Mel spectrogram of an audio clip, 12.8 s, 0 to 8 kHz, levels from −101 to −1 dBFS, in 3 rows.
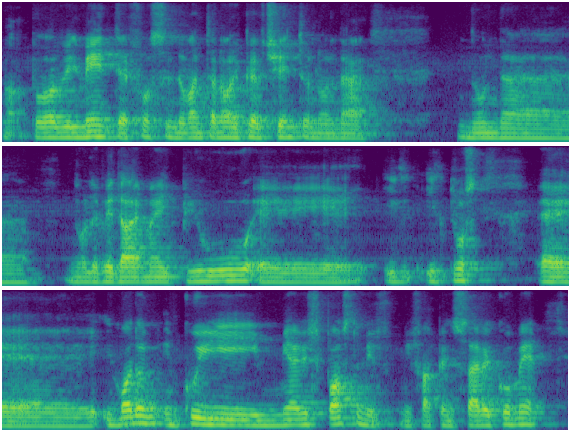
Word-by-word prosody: Ma, - - -9
probabilmente 110 +2 +2
forse 120 -1 -5
il - - -3
99% 110 +2 0
non 100 -2 -4 0.9
non 100 -4 -4 0.3
non 100 0 -6
le 100 - -1
vedrai 105 0 +5
mai 105 0 -1
più 115 +4 +1
e 95 -1 -4
il 100 +1 -9
il 110 0 -7
tuo 125 +2 0
s 125 +1 -5 0.4
ehm, 95 -2 0
il 120 - -4
modo 150 +4 +5
in 120 -2 -4
cui 120 -4 +3
mi 110 +1 -2
hai 120 - +4
risposto 135 +3 +2
mi 110 -5 -2
f - - -14
mi 100 -4 -10
fa - - -4
pensare 105 +1 +1
come 130 +1 -1
110 Hz, 145 wpm, -21 LUFS, 100-120 Hz, 0.9 s, vedrai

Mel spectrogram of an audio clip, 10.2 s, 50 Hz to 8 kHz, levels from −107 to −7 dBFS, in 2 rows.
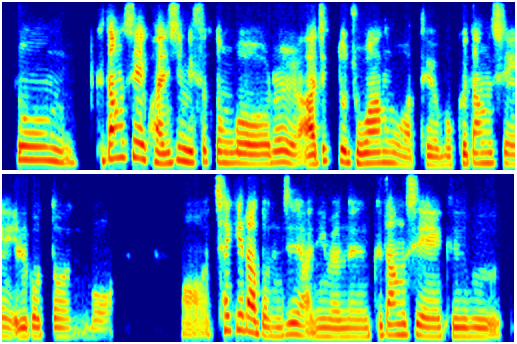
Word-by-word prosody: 좀 235 -5 0 0.2
그 220 - -5
당시에 275 +1 +5
관심 195 +2 +3
있었던 195 -1 -2
거를 175 +1 +1
아직도 205 +4 +4
좋아하는 185 +1 +3
것 170 -4 -6
같아요. 145 +1 -4
뭐 150 0 -7
그 170 - 0
당시에 180 -2 -3
읽었던 155 0 -3 0.2
뭐 145 -1 -11 0.7
어 - - -7
책이라든지 195 - +1
아니면은 150 -1 -4
그 - - -4
당시에 185 -3 -1
그 155 -1 -3
180 Hz, 275 characters per minute, -25 LUFS, 155-200 Hz, 0.7 s, 당시에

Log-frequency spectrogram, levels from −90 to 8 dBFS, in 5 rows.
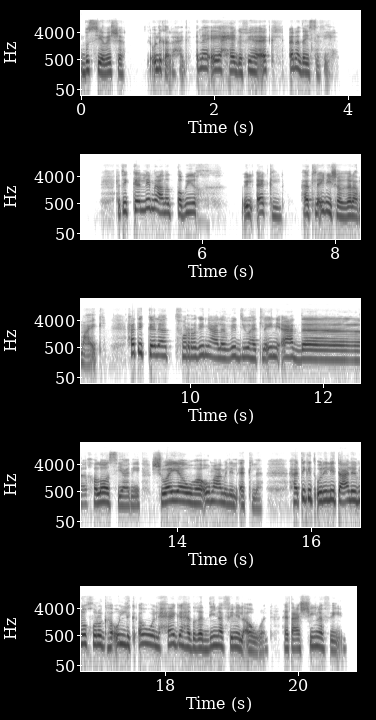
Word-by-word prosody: بُصّي 220 +1 -1
يا 185 - +3
باشا 185 -1 -2 0.4
هاقول 230 - -2
لِك 245 - -2
على - - -6
حاجة، - - -15
أنا 275 0 -3
أي 240 +1 +1
حاجة 215 -3 0
فيها 205 +1 0
أكل 230 0 -5 0.2
أنا 260 0 +1
دايسة 190 -6 -3
فيها. - - -19 0.9
هتتكلّمي 310 +5 +1
عن 255 0 +2
الطَبيخ، 250 +1 -2 0.5
الأكل 260 - 0 0.3
هتلاقيني 265 +4 +1
شغاّلة 200 -3 +2
معاكِ، 165 - -8 0.4
هتتكل 325 -3 +2
هتفرَّجيني 275 0 -3
على 230 -2 -1
فيديو 250 0 -3
هتلاقيني 230 +3 -3
قاعدة 240 -4 +1 0.9
خلاص 220 +2 +3
يعني 175 0 -4 0.2
شوية 245 +2 +5
وهاقوم 230 +1 +3
أعمل 225 -4 0
الأكلة. 165 -5 -6 0.4
هتيجي 290 +6 +2
تقولي 255 0 +3
لي 275 0 +3
تعالي 255 +3 +4
نخرُج، 260 -2 +2
هاقول 270 +5 +1
لِك 245 - -5
أول 270 -5 0
حاجة 260 +3 -2
هتغدّينا 205 +2 0
فين 215 0 -3
الأول، 170 -5 -3 0.2
هتعشّينا 190 +4 -2
فين؟ 185 0 -10
230 Hz, 140 wpm, -22 LUFS, 200-260 Hz, 0.9 s, شوية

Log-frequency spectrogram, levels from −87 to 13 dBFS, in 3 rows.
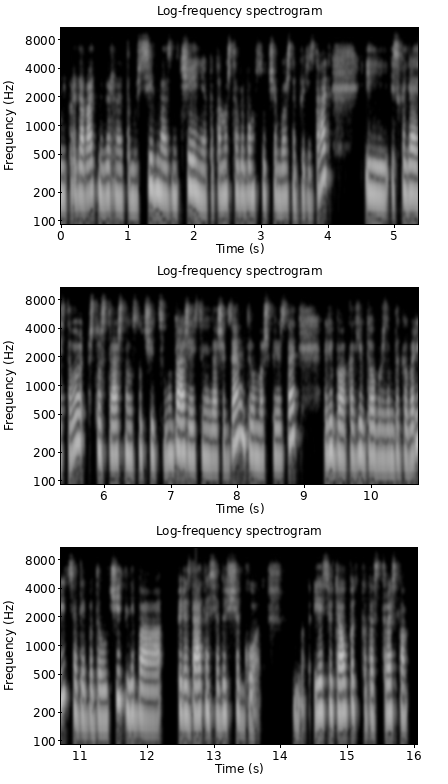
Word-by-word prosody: не 185 - -2
придавать, 195 +1 0
наверно, 185 0 -4
этому 175 0 -7
сильное 205 0 +1
значение, 185 0 0
потому 185 +1 -5
что 195 +1 -4
в - - -6
любом 190 0 -3
случае 190 -1 -6
можно 180 0 -4
пересдать, 175 - 0 0.5
и 185 -2 +1
исходя 195 -1 +2
из 185 - -4
того, 240 +7 +2
что 205 - -2
страшного 190 -1 +1
случится. 190 0 -4
Но 190 - -2
даже 200 -2 +7
если 180 +1 -4
ты 190 - -4
не 175 - -3
сдашь 170 +1 +1
экзамен, 255 - +4
ты 205 - -3
его 185 - -2
можешь 175 0 -2
пересдать, 185 +11 +2 0.4
либо 190 -2 +2
каким-то 185 +1 -2
образом 175 -1 -5
договориться, 185 - 0
либо 175 -2 -4
доучить, 175 - -1
либо 180 -4 +2 0.2
пересдать 190 -1 +5
на 205 - +2
следующий 195 +1 -2
год, 170 - -5 0.5
вот. 235 -1 -11
И 190 - -2
если 205 +1 +2
ли - - -3
у - - -19
тя 195 0 +9
опыт, 210 +1 0
когда 180 0 -4
стресс 195 +3 -1
там 185 -1 0
190 Hz, 195 wpm, -24 LUFS, 180-200 Hz, 0.5 s, тя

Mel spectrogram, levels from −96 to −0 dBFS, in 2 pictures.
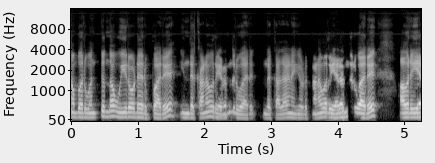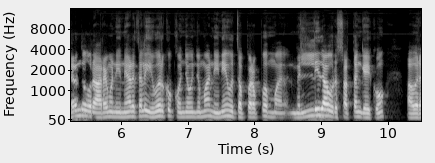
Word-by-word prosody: நபர் 145 -1 -1
வந்ட்டு 140 +5 -4
தான் 170 -2 0
உயிரோட 150 0 0
இருப்பாரு. 120 +1 -1 0.2
இந்தக் 130 -1 -3
கணவர் 150 +1 -2
இறந்துருவாரு. 120 -1 -4 0.2
இந்தக் 115 -2 -8
கதாநாயகியோட 120 -1 -4
கணவர் 140 +3 0
இறந்துருவாரு. 140 -1 +3 0.5
அவர் 140 0 +4
இறந்த 185 +6 +2
ஒரு 155 - +4
1/2 150 +1 +1
நேரத்துல 165 +2 +2
இவருக்கும் 175 +2 0
கொஞ்சம், 150 +1 -1
கொஞ்சமா 155 +4 -1
நினைவு 170 +5 0
தப்பிறப்ப 145 +5 0
ம 140 -1 -3 0.3
மெல்லிதா 190 +8 +4
ஒரு 150 - -3
சத்தம் 160 -3 0
கேட்கும். 135 +4 -1 0.4
அவரு 130 0 +3
145 Hz, 160 wpm, -22 LUFS, 135-165 Hz, 0.5 s, அவர்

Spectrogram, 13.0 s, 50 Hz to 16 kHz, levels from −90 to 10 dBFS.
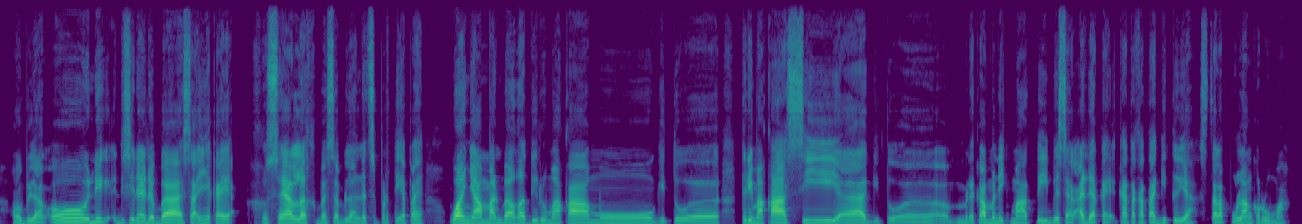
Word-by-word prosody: Oh 165 - -3
bilang, 165 -1 -2
oh 265 +2 +4
ini, 255 +1 -2
di 195 -1 -11
sini 230 +3 0
ada 200 -7 +1
bahasanya, 175 +3 +4
kayak, 175 -1 0 0.3
"Huiselijk," 200 0 +3
bahasa 160 +1 -4
Belanda 160 +3 -4
seperti, 180 0 -8
apa 200 +2 -3
ya, - - -28 0.2
"Wah, 235 0 +8
nyaman 180 -4 +2
banget 190 +5 +3
di 190 - -4
rumah 180 -1 -2
kamu, 175 +1 +1
gitu, 165 0 -6
eee 160 0 -1 0.2
terima 190 -2 +1
kasih 190 +1 +3
ya," 165 +2 +2
gitu, 155 +3 -9
eee, 155 0 -7
mereka 170 +3 0
menikmati, 175 0 -3
biasanya 170 0 -3
ada 180 -1 +3
kayak 175 - -8
kata-kata, 180 -1 -2
gitu 200 0 -8
ya, 175 - 0
setelah 175 -2 -1
pulang 170 -1 -1
ke 170 - -6
rumah. 160 -2 -7
180 Hz, 185 wpm, -26 LUFS, 170-190 Hz, 0.3 s, Wah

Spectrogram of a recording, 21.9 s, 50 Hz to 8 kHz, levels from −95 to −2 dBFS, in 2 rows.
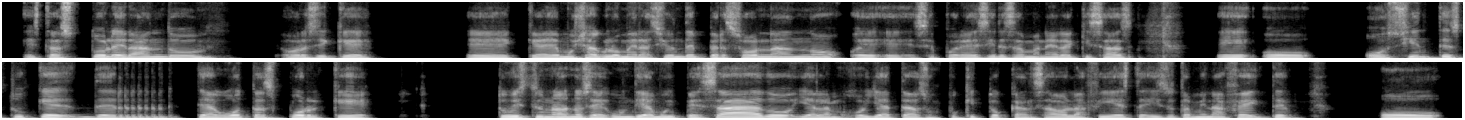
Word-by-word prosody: estás 125 +1 0
tolerando, 135 -2 +1 0.6
ahora 120 +2 -2
sí 130 +3 -3
que, 130 -6 -1 0.7
eh, 105 -3 0
que 110 - -3
haya 120 +3 +1
mucha 135 +2 +2
aglomeración 115 -3 +2
de 140 - +1
personas, 120 +1 0
¿no?, 145 +5 -2
eh, 115 -3 -2
eh, - - -12
se 100 +3 -4
podría 105 +4 -3
decir 115 +1 -1
de - - 0
esa 115 +2 -1
manera, 105 +3 0
quizás, 115 +3 -2 0.6
eh, 125 0 -1
o 125 -2 0 0.4
o, 135 -2 -1
¿sientes 145 +3 -1
tú 160 -2 -3
que 160 -5 +3
de 115 +2 -2
r 105 -1 -6 0.2
te 125 - 0
agotas 125 +5 +1
porque 110 - 0 0.9
tuviste 130 +2 +4
una 140 -4 +4
no 130 +1 +4
sé, 115 -2 +2
un 115 +1 +1
día 125 -1 +5
muy 115 -1 +3
pesado 160 - +5
y, 125 +3 -5
a 120 - -1
la 110 -1 -1
mejor, 100 +4 -3
ya 115 -1 +1
te 115 +2 -4
vas 110 -2 -2
un 110 - -6
poquito 115 +2 -7
cansado 100 +2 -3
a - - 0
la 110 -2 -2
fiesta 115 +5 -2
y 115 - -1
eso 115 +2 -5
también 110 +1 0
afecte, 140 +5 -2 0.6
o 120 -3 +2
120 Hz, 160 wpm, -23 LUFS, 110-130 Hz, 0.9 s, día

